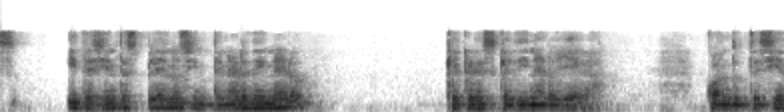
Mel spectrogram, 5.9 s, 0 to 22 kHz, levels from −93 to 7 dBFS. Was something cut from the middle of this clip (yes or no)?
no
